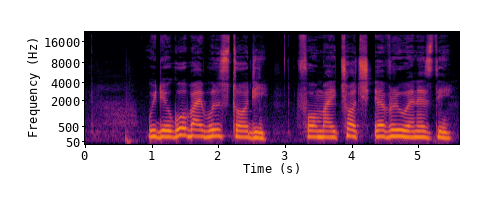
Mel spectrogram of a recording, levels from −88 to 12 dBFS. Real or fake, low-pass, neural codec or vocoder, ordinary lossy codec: real; none; none; none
